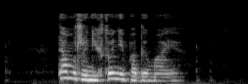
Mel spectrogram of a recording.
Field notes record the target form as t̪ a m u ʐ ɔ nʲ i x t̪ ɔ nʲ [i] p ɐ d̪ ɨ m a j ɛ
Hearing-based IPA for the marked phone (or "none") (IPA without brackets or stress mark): ɛ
